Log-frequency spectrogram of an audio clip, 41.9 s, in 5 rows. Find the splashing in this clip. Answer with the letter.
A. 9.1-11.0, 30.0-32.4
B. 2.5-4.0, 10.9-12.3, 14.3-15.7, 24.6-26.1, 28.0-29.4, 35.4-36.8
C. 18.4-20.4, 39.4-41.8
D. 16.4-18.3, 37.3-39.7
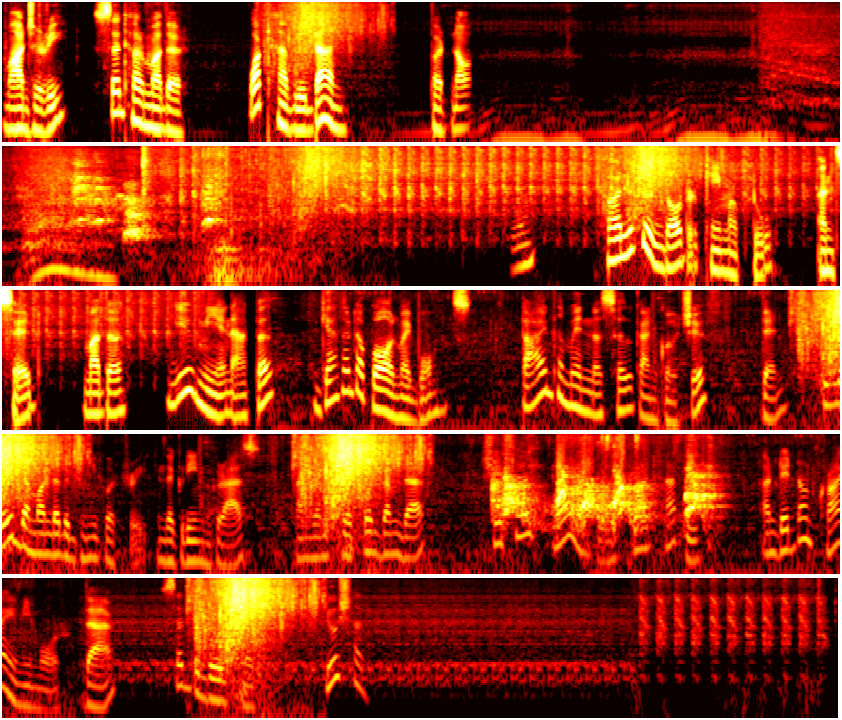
B.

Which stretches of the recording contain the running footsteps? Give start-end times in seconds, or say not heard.
not heard.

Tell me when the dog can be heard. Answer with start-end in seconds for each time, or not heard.
9.1-11.0, 30.0-32.4.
